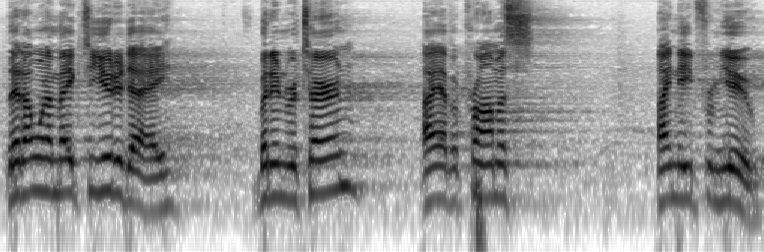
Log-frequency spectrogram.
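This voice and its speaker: Man, university leader, rousing commencement address; high, very bright voice with long hall reverb. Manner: rousing, addresses the crowd directly with calls to stand and cheer. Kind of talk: commencement speech to a large audience. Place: large packed venue.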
